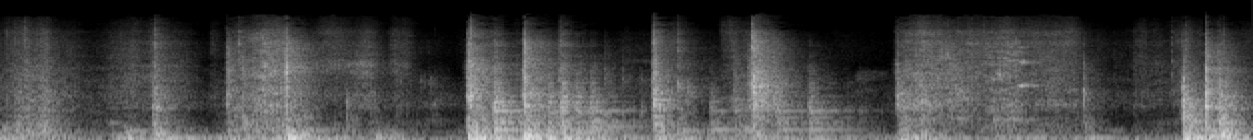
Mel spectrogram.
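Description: Hardwood fence palings and a straight board being handled on a table-saw top: wood sliding and knocking, with several sharp knocks, the loudest about two and a half seconds in and again just before the end.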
